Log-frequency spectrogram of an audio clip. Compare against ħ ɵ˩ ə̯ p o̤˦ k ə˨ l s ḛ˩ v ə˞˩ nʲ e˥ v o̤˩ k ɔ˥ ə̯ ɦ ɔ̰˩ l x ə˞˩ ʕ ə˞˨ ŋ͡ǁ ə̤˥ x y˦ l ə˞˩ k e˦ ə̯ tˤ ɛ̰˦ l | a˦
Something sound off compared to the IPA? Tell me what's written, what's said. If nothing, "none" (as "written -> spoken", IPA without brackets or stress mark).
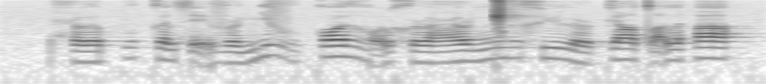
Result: none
